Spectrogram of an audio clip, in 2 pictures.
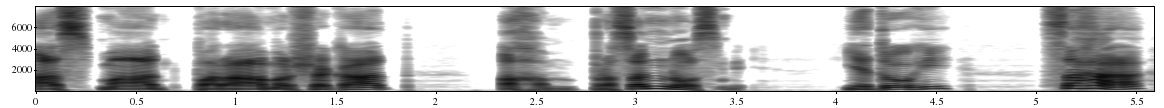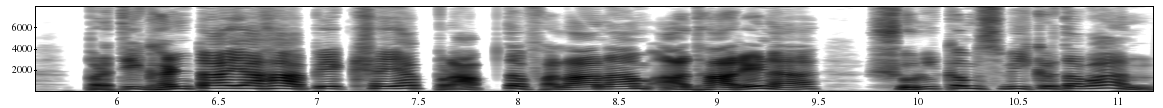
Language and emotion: Sanskrit, happy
